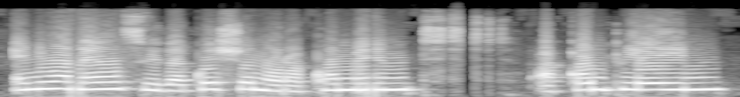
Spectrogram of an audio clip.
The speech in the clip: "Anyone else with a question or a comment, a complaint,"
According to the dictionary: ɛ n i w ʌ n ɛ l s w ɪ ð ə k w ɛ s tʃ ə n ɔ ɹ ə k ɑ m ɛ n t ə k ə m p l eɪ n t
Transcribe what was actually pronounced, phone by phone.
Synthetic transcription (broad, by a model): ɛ n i w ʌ n ɛ l s w ɪ ð ə k w ɛ s tʃ ə n ɔ ɹ ə k ɑ m ɛ n t ə k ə m p l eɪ n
